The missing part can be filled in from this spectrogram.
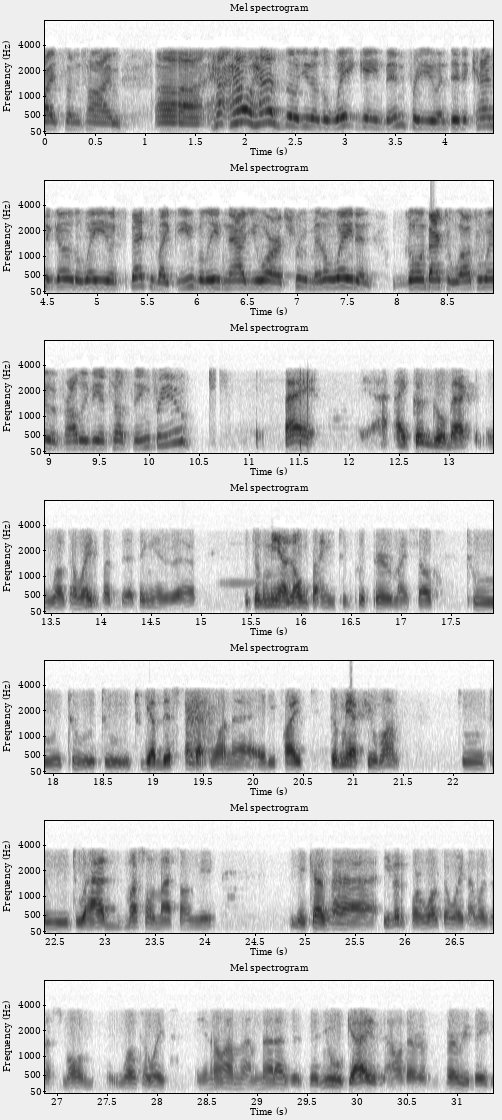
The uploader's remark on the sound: UFC 217 Conference Call.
